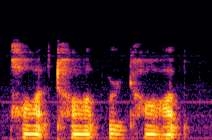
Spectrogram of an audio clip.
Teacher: When you say pot, top, or cop, you kind of produce a little bit of air.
